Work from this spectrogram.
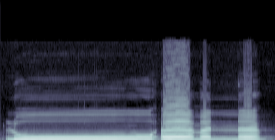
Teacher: panjangkan huruf lu sepanjang empat harakat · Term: Mad Jaiz munfasil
